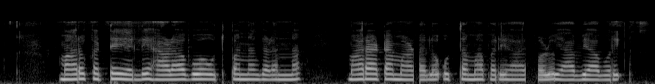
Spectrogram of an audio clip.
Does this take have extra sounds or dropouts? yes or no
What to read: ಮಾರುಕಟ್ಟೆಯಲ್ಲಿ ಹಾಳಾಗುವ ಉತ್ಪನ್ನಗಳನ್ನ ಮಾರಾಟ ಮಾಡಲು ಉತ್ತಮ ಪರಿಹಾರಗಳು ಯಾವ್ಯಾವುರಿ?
yes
